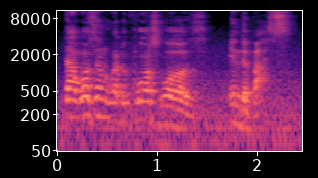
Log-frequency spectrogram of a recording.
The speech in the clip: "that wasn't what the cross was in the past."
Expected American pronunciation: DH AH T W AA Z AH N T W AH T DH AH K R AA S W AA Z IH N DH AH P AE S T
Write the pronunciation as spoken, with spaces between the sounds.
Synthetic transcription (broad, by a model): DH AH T W AA Z AH N T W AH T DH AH K AA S W AA Z IH N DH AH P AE S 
